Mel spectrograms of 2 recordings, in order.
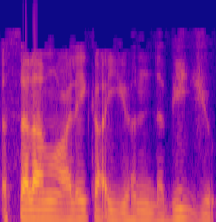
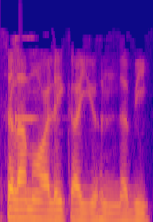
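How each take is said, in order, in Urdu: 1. نبی میں y کی آواز کھنچی ہوئی اور دوہری ہے۔ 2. نبی میں y کی آواز مختصر اور اکہری ہے۔ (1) "تشدید کے ساتھ پڑھنا چاہیے" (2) "سب پڑھتے ہیں"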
